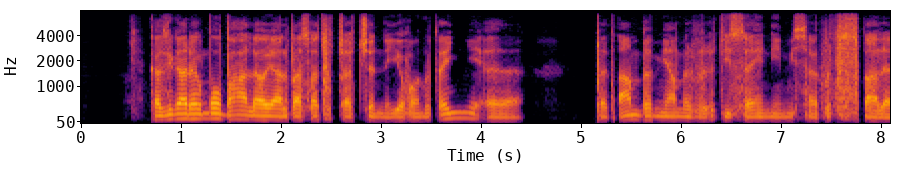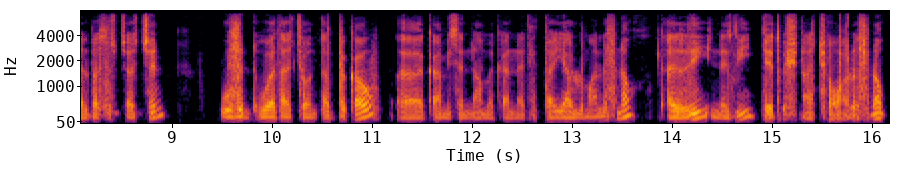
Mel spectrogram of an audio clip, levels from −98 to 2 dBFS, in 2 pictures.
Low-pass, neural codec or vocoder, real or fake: 7.2 kHz; codec, 16 kHz, 4 kbps, FreqCodec, larger model; fake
